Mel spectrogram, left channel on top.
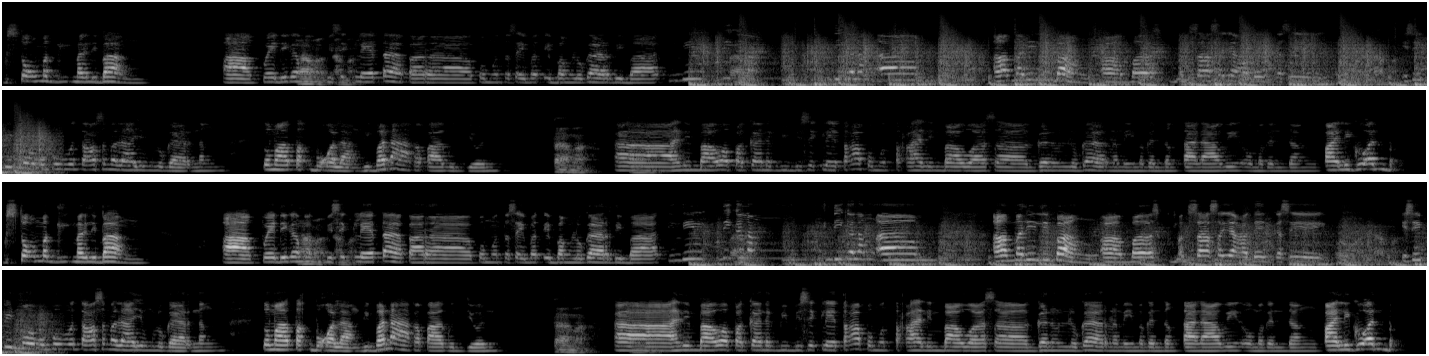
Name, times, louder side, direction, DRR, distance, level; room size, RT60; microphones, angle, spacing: voice 1, 0.0-1.4 2.2-3.1 3.5-7.5 8.2-9.6 9.9-13.2 14.0-16.5 16.9-19.2 20.4-28.1, right 6 dB, 80° right, 0.5 m, -31 dB
voice 2, 2.9-3.5 7.3-7.6 13.3-14.1 19.8-20.2 20.5-20.8, left 2 dB, 25° left, 2.1 m, -41 dB
sound 1, 6.9-14.9, left 3 dB, 70° left, 0.6 m, -37 dB
3.9 x 2.5 x 3.2 m
head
